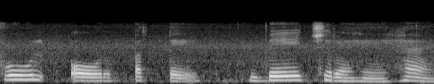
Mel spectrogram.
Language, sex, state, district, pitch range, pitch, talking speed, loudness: Hindi, female, Punjab, Fazilka, 160-190 Hz, 170 Hz, 85 wpm, -16 LUFS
